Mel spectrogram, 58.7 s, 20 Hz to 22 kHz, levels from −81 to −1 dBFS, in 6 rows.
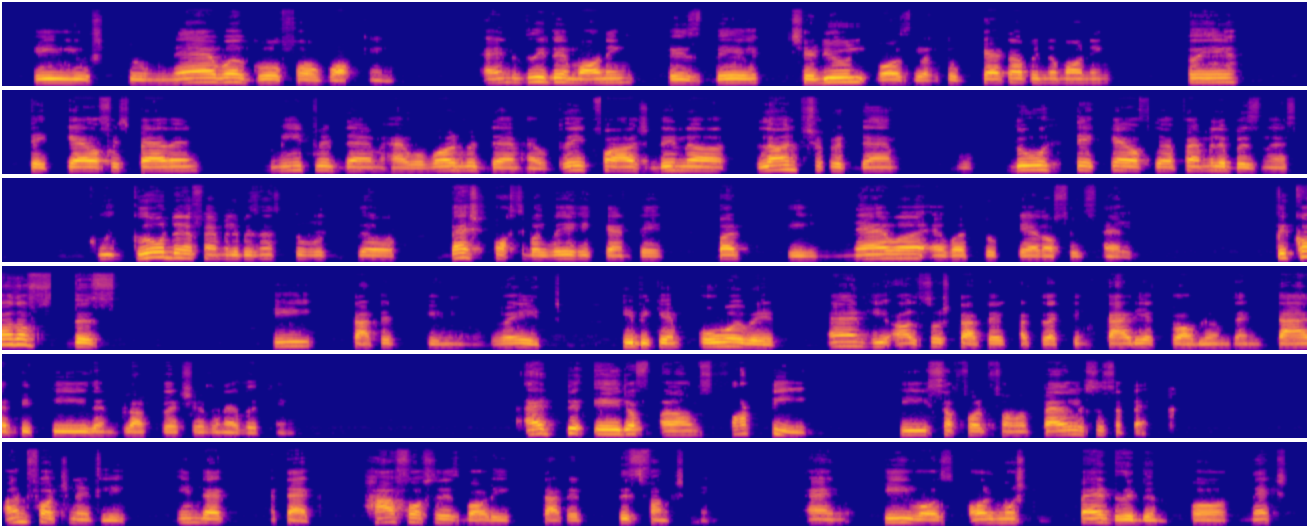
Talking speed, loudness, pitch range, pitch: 125 wpm, -19 LUFS, 130-155 Hz, 145 Hz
